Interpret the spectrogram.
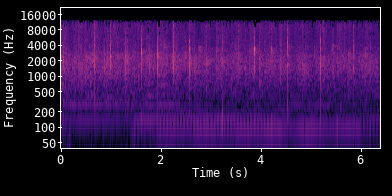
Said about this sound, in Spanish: El Señor es bueno, pueblo. Vamos a darle un aplauso al Rey de Reyes, Señor de Señores.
